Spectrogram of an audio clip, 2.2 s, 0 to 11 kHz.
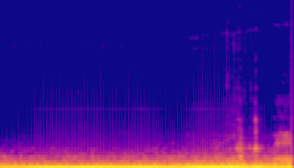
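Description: A truck in Euro Truck Simulator 2 rolls over a stretch of gravel on an icy route, producing a dense, steady low rumble with a gritty texture. A voice talks over it.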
